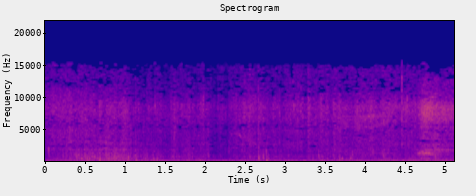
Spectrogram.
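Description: Woven plastic sack rustling and crinkling as hands fold it open, with a brief louder rustle near the end.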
